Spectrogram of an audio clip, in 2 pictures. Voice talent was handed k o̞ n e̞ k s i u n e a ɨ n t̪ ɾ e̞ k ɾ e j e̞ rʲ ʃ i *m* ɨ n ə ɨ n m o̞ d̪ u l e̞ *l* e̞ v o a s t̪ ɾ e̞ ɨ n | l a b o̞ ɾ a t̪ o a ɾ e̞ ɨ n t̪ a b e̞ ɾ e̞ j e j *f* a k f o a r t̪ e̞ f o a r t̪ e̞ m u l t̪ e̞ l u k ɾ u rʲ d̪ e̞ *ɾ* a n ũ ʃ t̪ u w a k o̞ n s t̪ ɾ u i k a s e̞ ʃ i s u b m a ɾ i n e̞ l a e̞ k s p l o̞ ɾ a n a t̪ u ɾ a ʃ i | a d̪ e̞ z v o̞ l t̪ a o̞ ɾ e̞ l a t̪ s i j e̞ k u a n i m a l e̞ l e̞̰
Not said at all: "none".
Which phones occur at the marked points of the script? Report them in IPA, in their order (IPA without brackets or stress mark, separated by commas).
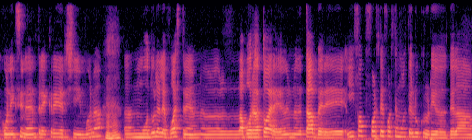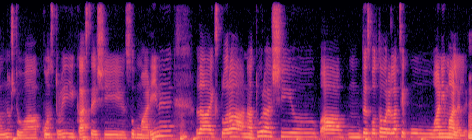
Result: m, l, f, l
